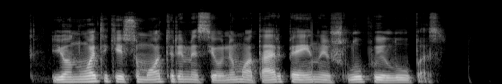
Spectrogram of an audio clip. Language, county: Lithuanian, Tauragė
